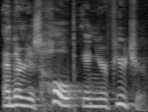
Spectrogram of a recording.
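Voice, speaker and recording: A pastor with a high-pitched voice preaches a sermon from the pulpit at normal speed, telling stories in a loose, conversational, anecdotal way and often restarting his sentences. A long reverb makes his voice ring out as if in a large church sanctuary.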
